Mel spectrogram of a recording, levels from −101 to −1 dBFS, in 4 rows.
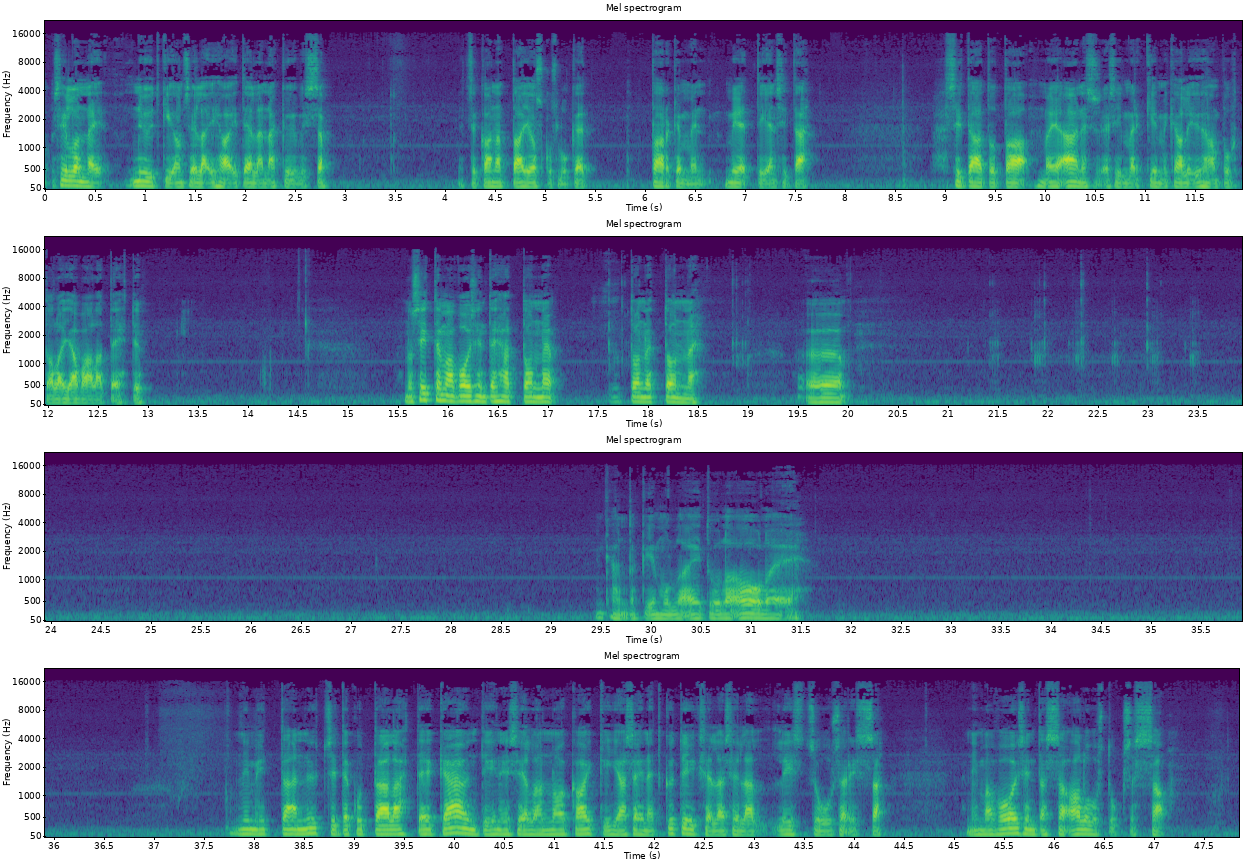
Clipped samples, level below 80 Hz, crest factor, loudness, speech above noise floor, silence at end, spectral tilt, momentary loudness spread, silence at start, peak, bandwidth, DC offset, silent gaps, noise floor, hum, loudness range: under 0.1%; -54 dBFS; 22 dB; -22 LUFS; 31 dB; 0.7 s; -6 dB/octave; 13 LU; 0.05 s; -2 dBFS; 16.5 kHz; under 0.1%; none; -52 dBFS; none; 8 LU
